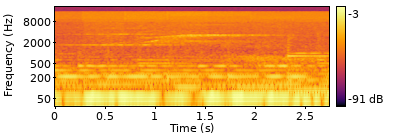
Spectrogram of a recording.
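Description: A police car siren rises in a thin, high wail over a low, steady drone of background music, with no one speaking, as a police car pulls up across the street from an alley.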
